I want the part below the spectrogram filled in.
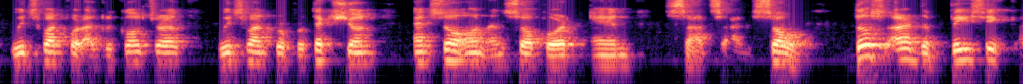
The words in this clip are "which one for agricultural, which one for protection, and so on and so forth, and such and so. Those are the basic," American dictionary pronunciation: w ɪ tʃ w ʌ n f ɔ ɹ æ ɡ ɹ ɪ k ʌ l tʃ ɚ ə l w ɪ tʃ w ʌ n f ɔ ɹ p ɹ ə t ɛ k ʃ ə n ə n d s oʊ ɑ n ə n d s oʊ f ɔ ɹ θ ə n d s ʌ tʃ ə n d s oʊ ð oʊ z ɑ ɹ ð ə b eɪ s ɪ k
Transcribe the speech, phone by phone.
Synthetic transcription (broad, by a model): w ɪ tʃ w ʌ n f ɔ ɹ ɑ ɡ ɹ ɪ k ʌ l tʃ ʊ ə l w ɪ tʃ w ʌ n f ɔ ɹ p ɹ ə t ɛ k ʃ ə n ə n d s oʊ ɑ n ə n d s oʊ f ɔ ɹ t ə n d s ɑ s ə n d s oʊ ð oʊ s ɑ ɹ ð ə b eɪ s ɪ k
